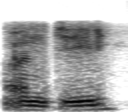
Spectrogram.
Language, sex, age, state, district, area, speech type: Dogri, male, 30-45, Jammu and Kashmir, Reasi, urban, conversation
